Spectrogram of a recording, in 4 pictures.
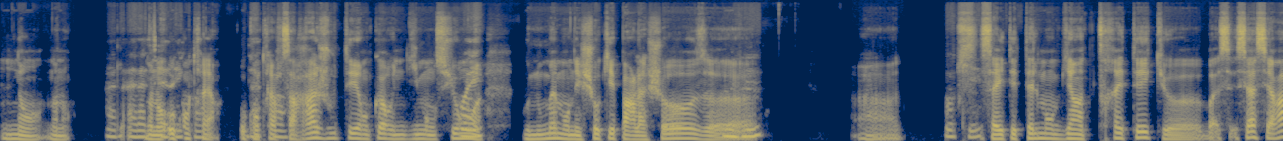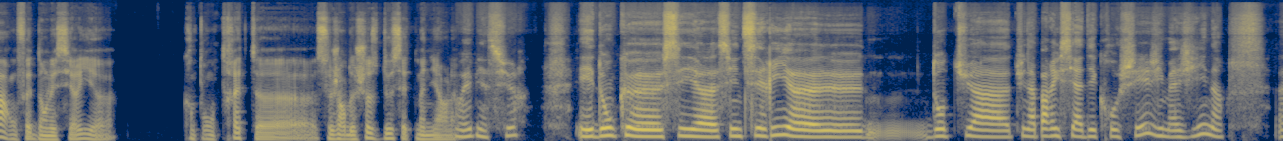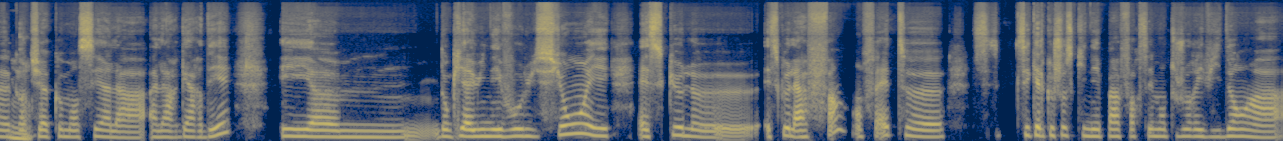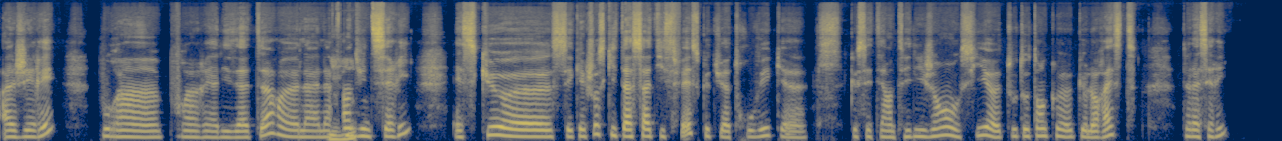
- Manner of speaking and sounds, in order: stressed: "rajoutait"; drawn out: "heu"; drawn out: "hem"
- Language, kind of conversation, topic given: French, podcast, Quelle série recommanderais-tu à tout le monde en ce moment ?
